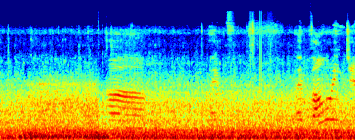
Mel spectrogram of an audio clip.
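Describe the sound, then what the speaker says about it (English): Steady low road rumble and wind roar inside a car driving on a highway, loud and continuous, with a voice talking over it. "A lot of background noise. I'm on the highway."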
